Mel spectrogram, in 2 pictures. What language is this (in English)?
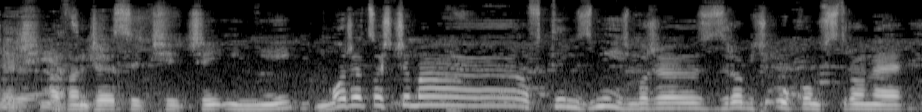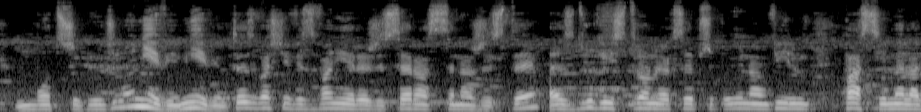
Polish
